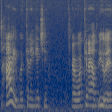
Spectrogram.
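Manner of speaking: quick, courteous, polite delivery. A narrator voicing the bookstall keeper as players approach, polite shopkeeper greeting. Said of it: "a very polite smile and she just says".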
